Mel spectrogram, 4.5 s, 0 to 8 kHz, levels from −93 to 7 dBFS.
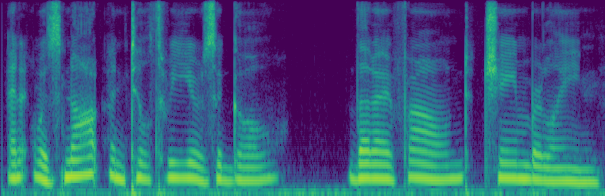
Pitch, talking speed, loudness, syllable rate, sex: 175 Hz, 160 wpm, -16 LUFS, 4.3 syllables/s, male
